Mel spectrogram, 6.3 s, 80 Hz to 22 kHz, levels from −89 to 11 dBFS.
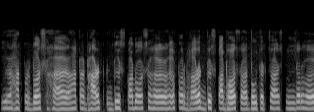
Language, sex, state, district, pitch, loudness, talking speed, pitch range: Hindi, female, Chhattisgarh, Balrampur, 215 Hz, -25 LUFS, 220 wpm, 210-225 Hz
